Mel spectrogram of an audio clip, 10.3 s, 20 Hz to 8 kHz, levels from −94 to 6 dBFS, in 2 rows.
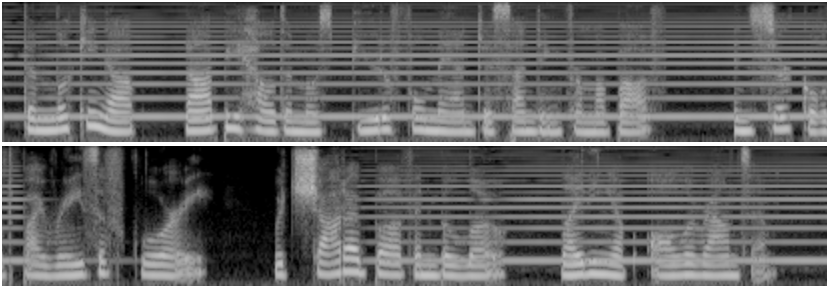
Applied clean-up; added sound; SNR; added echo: none; Bowed string instrument; 7 dB; none.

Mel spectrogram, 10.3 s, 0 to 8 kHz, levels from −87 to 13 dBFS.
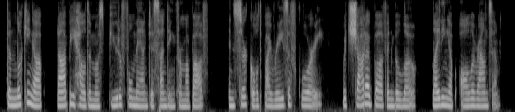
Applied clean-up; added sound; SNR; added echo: neural mask model Resemble Enhance denoiser.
